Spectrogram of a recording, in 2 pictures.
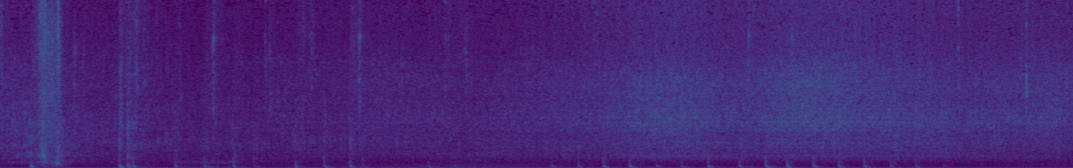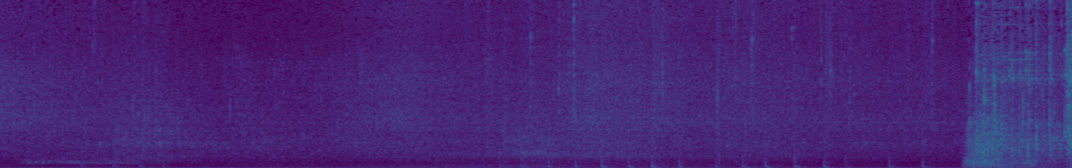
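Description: Light footsteps tap steadily on a hard floor.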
